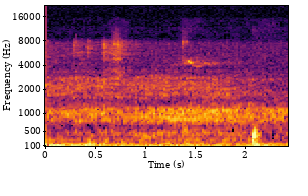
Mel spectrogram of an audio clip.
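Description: A few faint computer keyboard keystrokes as a word is finished being typed, over a low steady hum.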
